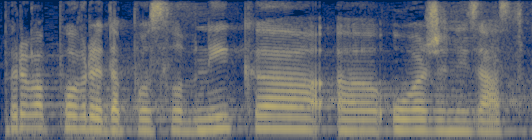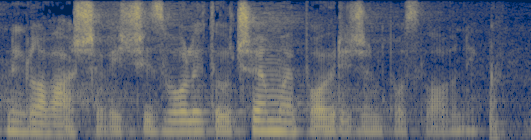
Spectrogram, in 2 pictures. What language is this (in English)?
Croatian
